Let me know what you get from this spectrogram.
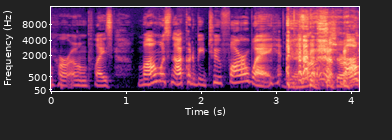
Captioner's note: laughing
